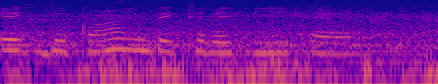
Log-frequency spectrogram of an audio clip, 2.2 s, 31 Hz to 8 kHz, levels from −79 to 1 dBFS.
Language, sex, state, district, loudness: Hindi, female, Uttar Pradesh, Budaun, -39 LUFS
